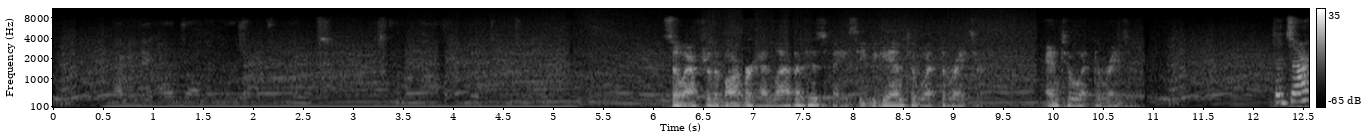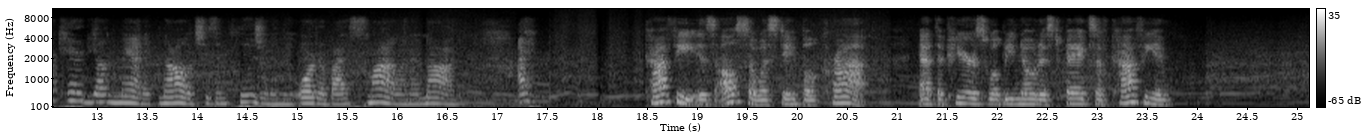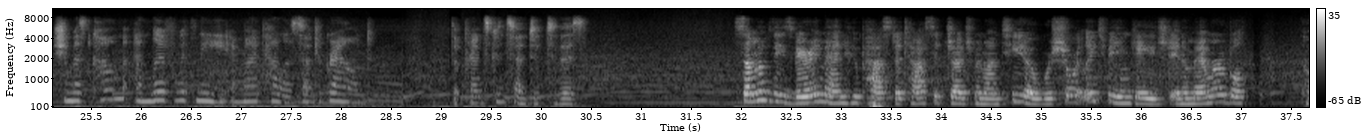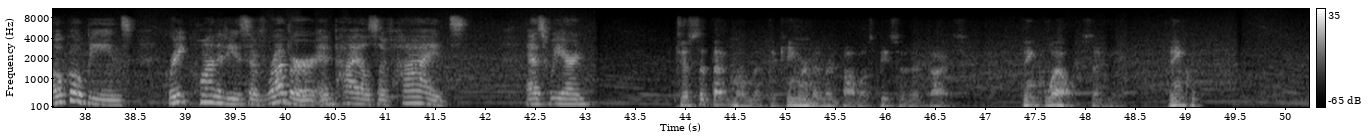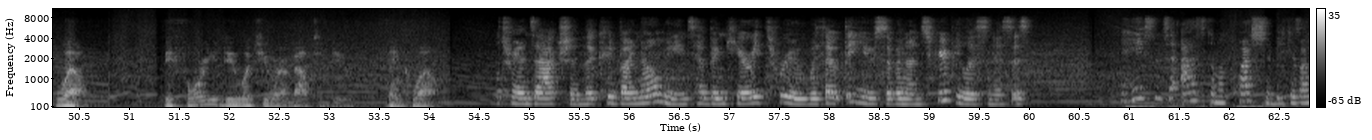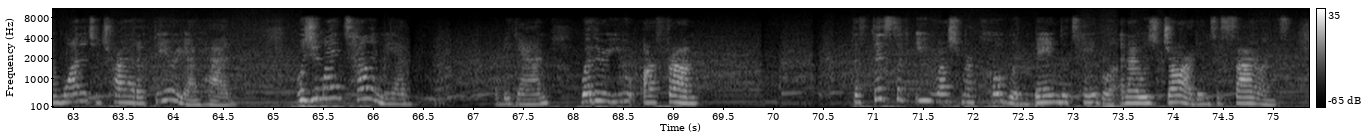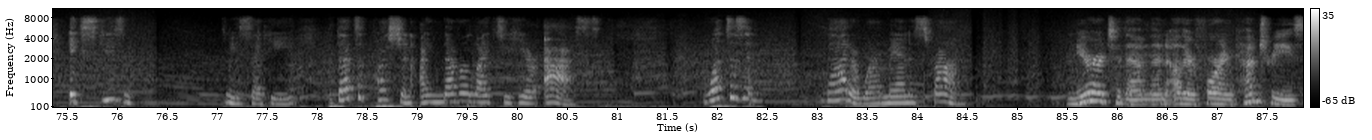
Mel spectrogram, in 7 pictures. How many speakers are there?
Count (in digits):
6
